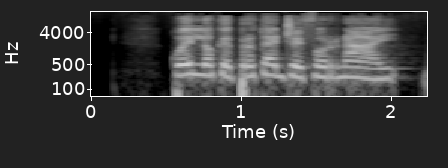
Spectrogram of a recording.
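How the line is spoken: Loud ringing shout. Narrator (Italian): gridava una voce sonora

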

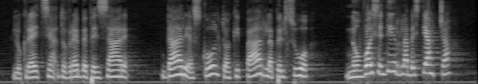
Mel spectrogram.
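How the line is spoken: Very loud shout. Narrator (Italian): Queste parole furono gridate così forte

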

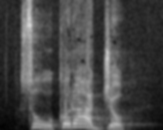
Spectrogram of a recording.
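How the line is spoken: Shouted. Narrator (Italian): gridava

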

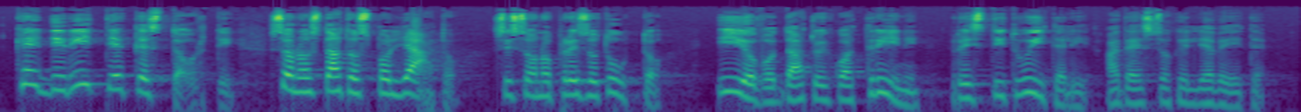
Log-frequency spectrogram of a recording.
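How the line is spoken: Shouted. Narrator (Italian): E siccome Don Eugenio tirò in ballo la rinunzia ai propri diritti, egli gridò

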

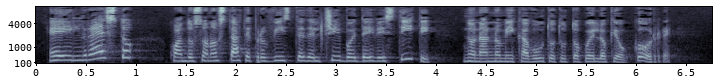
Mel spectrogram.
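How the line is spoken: Yelling. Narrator (Italian): Urlava

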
